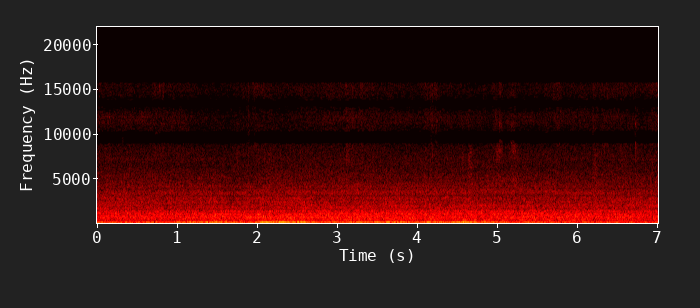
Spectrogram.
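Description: Passenger train running along the track: a steady low rumble with rolling noise, swelling a little from about one to five seconds in.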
